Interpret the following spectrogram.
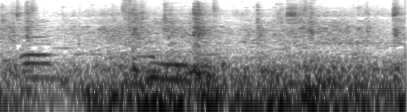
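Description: Footsteps on metal checker-plate stairs: irregular clanks and clicks over a noisy fairground crowd.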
